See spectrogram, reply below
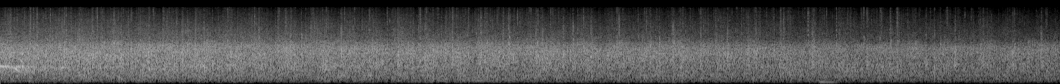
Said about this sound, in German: Und wir freuen uns riesig und ich glaube, das ist nochmal ein Moment, wo Sie sich als Publikum vielleicht einmal bemerkbar machen können und uns eine Runde Applaus hier vor allen Dingen an unseren Gast geben können.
